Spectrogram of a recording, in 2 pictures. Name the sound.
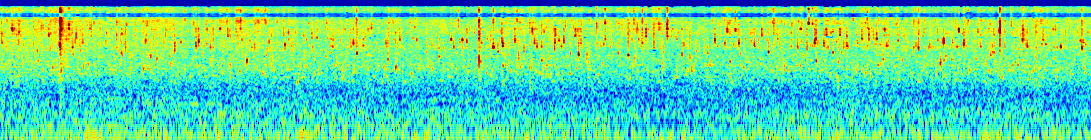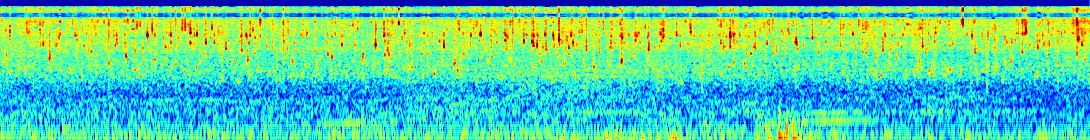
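flowing river water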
